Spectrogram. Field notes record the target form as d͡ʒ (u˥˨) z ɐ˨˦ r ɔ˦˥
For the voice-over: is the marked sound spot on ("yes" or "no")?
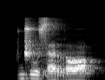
yes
